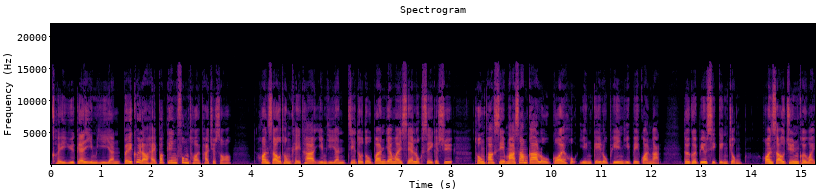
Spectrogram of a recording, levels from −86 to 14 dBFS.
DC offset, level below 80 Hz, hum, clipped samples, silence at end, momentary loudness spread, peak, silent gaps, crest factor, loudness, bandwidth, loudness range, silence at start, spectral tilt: under 0.1%; -52 dBFS; none; under 0.1%; 0 s; 9 LU; -2 dBFS; none; 18 dB; -20 LUFS; 16.5 kHz; 3 LU; 0 s; -5 dB/octave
